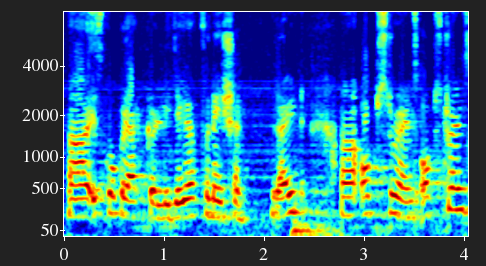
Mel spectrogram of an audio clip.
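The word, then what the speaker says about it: phonation: यूज कर दी थी, फोनेटेशन नहीं होता, फोनेशन होता है, सो इसको करेक्ट कर लीजिएगा, फोनेशन, राइट।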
